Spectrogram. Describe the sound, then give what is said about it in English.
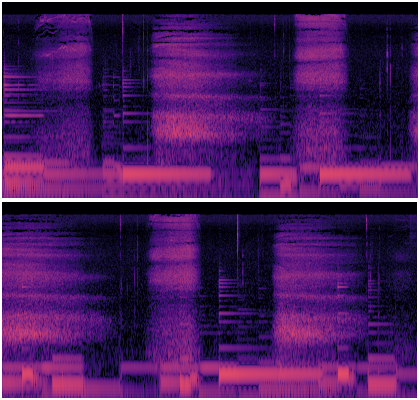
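Slow, deep breaths repeat in a steady cycle, each long airy inhale through the nose followed by a whooshing exhale through the mouth, clear over soft sustained background music. “Inhalation, cleansing through the nose. Exhalation, releasing any stress or worry through the mouth.”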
